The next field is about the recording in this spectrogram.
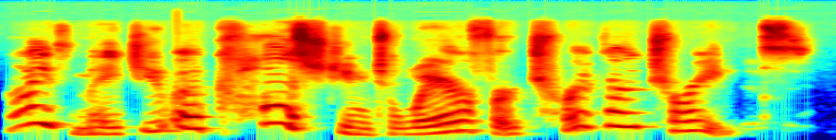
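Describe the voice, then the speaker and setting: A woman's voice: sits high, huge pitch swings, slow, a little mellow, pitched above the performer's own voice, full character voice. A woman voicing a doting, gushing mother dog from a storybook, calling sweetly in a singsong way. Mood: cheerful, doting.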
